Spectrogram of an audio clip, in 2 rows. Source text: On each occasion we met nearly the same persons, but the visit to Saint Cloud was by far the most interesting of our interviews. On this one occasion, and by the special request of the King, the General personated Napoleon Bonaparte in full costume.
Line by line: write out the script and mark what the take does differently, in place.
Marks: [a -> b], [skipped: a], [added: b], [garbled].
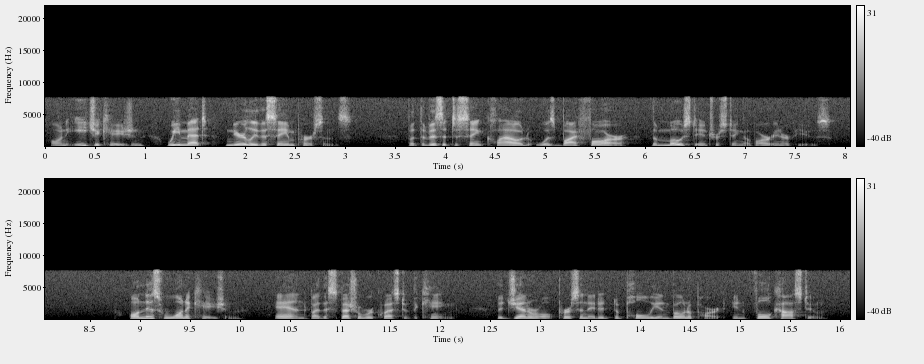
On each occasion we met nearly the same persons, but the visit to Saint Cloud was by far the most interesting of our interviews. On this one occasion, and by the special request of the King, the General personated Napoleon Bonaparte in full costume.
